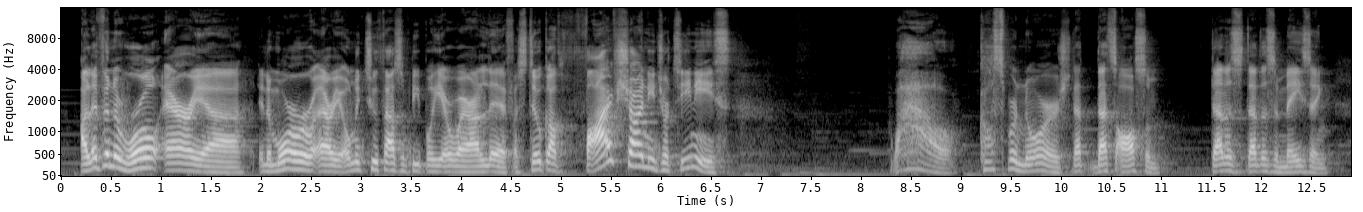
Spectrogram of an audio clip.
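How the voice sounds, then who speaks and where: Music in the background behind a man with a Dutch accent, animated in tone, with lively intonation at a moderate pace. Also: fairly high pitch for a man. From Netherlands. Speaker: gaming streamer. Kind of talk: livestream chat. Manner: casual, animated.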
